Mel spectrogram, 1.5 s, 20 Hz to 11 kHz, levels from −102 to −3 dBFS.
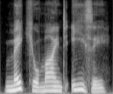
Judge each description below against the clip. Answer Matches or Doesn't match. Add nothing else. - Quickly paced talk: Doesn't match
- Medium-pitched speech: Matches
